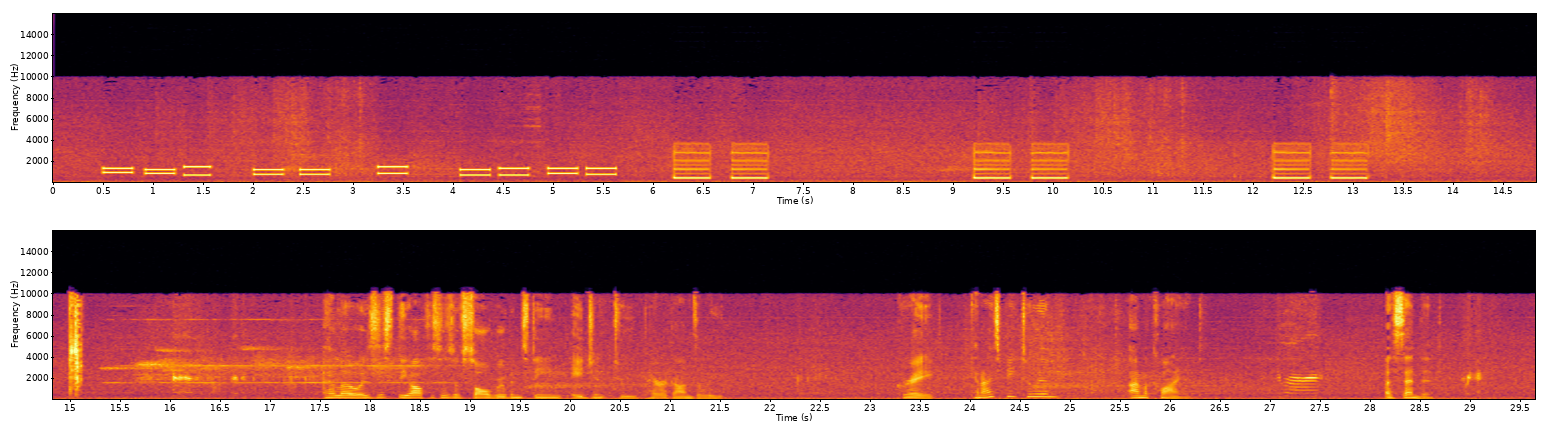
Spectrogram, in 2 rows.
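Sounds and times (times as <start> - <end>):
touch-tone keypad beeps dialing a number on a payphone: 0.5 - 5.6
telephone ringing tones: 0.5 - 7.2, 9.2 - 10.2, 12.2 - 13.2
speech: 17.6 - 21.6, 23.3 - 25.0, 25.6 - 26.3, 28.2 - 28.7.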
